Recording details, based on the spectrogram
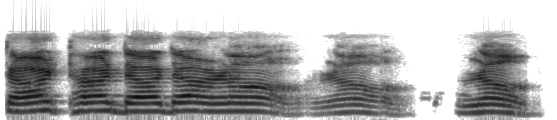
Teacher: आपकी जीभ ऊपर मूर्धा में सटेगी, ऊपर जाएगी तब ण होगा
